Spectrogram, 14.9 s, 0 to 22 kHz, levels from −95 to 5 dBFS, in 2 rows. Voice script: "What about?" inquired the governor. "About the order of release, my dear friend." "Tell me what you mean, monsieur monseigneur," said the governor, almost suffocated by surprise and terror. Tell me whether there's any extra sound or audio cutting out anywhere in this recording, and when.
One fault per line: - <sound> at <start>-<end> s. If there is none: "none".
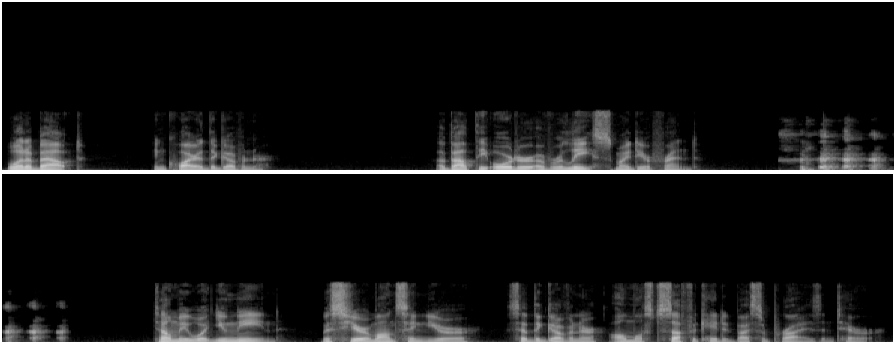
- laugh at 6.5-8.0 s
